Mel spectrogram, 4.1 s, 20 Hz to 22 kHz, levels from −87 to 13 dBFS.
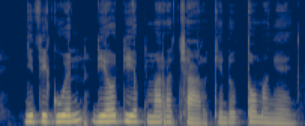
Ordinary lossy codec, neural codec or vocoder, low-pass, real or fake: none; none; none; real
